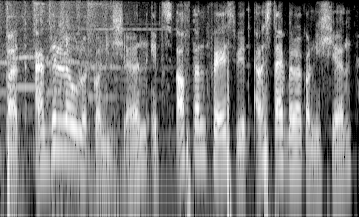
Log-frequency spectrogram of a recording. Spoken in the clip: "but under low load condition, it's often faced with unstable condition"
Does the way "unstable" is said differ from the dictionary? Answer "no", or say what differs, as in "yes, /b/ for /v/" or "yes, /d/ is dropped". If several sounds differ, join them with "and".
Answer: yes, /l/ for /n/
